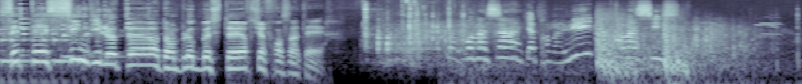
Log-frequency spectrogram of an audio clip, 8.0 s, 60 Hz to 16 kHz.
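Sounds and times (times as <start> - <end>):
speech: 0.1 - 3.4, 4.7 - 7.2
sharp gunshots: 6.0 - 8.0.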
